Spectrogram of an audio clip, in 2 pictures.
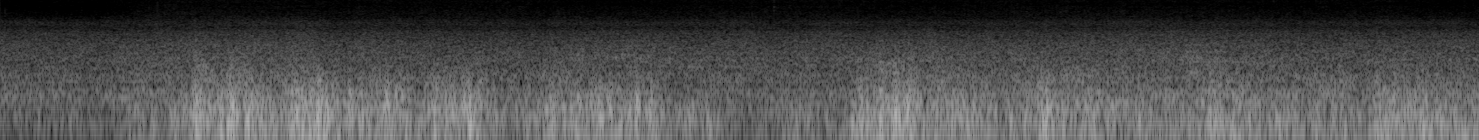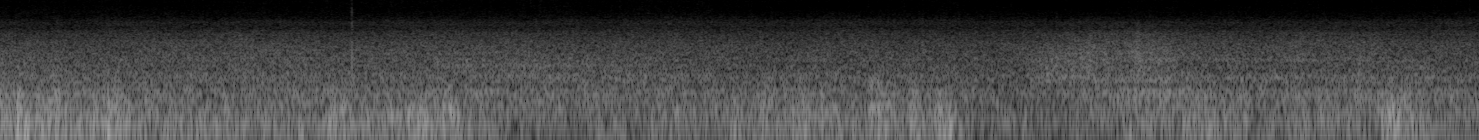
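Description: Wind buffeting the camera microphone over the wash of ocean surf, with louder surges about a second in and again around four seconds, then a steadier rush.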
